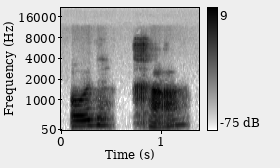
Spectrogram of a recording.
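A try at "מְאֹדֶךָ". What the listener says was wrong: so there's more vowels going on here than you are pronouncing. So you have the mem.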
